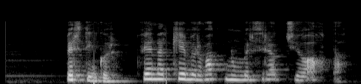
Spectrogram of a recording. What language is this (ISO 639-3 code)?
isl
